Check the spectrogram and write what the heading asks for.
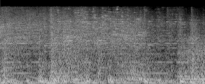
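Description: Trailer music under a loud crash sound effect: a long noisy burst that dies away after about a second and a half.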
